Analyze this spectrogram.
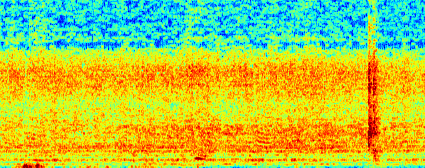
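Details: A honey bee swarm near a village, giving a continuous low hum with layered steady tones, plus a few low thumps at the start and a short high tick later on.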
